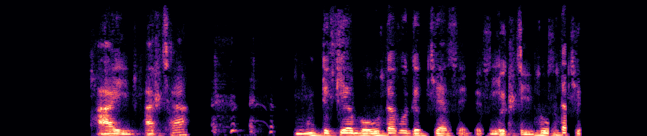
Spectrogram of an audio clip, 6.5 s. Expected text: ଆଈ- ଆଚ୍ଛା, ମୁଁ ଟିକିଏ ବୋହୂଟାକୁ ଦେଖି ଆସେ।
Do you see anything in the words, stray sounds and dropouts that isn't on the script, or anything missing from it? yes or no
yes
